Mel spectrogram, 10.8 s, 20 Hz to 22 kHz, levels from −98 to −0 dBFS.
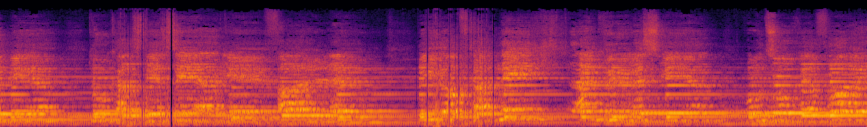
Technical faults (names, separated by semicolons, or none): processor overload crackle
